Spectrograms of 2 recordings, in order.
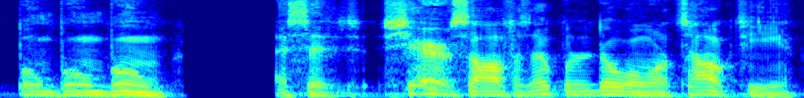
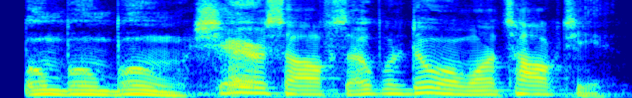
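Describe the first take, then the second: First: Lightly acted officer announcing himself at a door; officer calling out. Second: Higher-pitched repeat of a police door call; re-enacted sheriff demanding an open door; insistent officer call. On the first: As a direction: call it out like a retold police knock. Acting out his first police knock. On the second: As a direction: call out again, pitched well up and urgent. Repeats the knock, more insistent.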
